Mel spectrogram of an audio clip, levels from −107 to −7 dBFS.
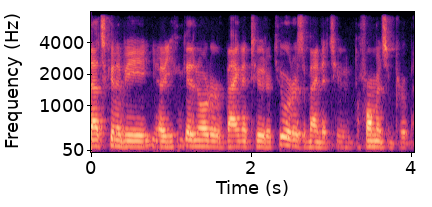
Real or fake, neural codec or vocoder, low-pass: real; none; 7.2 kHz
